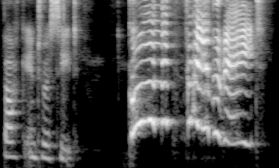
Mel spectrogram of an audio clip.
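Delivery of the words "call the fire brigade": very high, loud panicked shriek; sudden shout. A narrator's reading. Grandma with her stomach burning, sudden high shout. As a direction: shriek it out for help. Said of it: "she shouted suddenly".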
